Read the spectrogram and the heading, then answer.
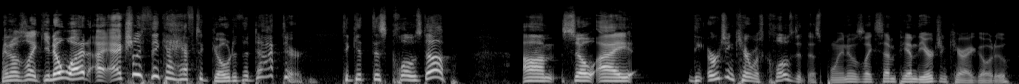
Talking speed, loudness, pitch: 260 wpm, -22 LUFS, 170 Hz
